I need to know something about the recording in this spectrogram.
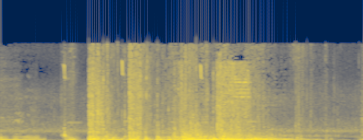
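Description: A pickaxe knocks hard against a wall.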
